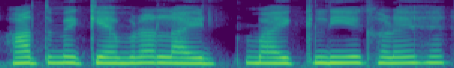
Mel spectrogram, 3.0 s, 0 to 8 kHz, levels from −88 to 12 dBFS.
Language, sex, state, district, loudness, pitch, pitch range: Hindi, female, Punjab, Fazilka, -13 LUFS, 250 Hz, 245-255 Hz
